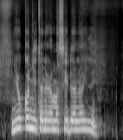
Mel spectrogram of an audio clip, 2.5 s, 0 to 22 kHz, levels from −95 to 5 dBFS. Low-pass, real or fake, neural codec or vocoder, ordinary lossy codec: none; fake; codec, 44.1 kHz, 7.8 kbps, Pupu-Codec; none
